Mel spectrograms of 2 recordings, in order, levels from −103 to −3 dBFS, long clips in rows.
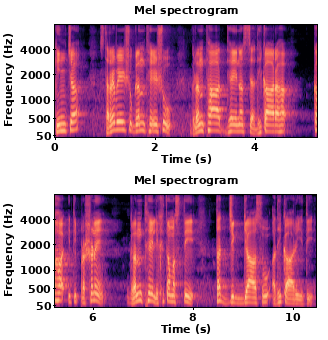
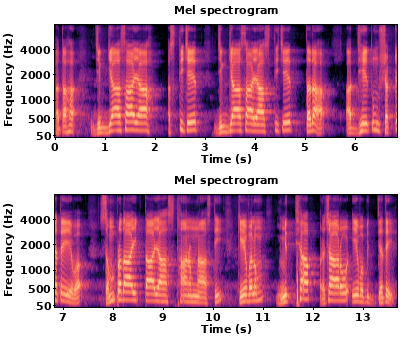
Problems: none marked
